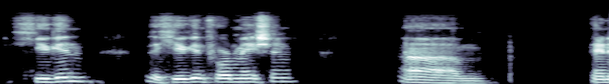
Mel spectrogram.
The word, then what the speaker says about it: Hugin: that's awesome and i think the formation is pronounced hugin the huge formation um and it's a sandstone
